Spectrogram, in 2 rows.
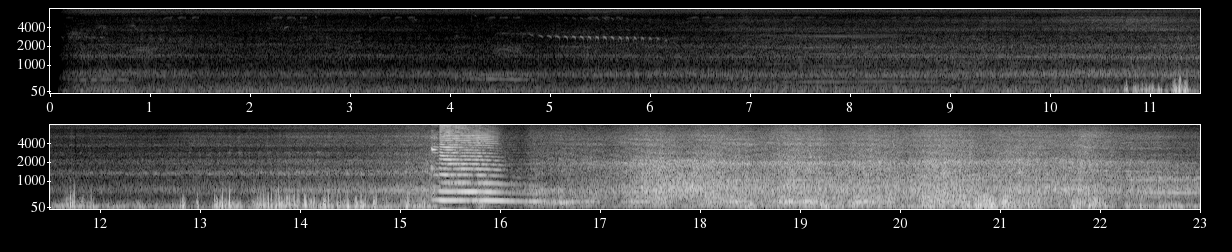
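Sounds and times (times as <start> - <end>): distant train rumble and hum: 4.6 - 23.0.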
